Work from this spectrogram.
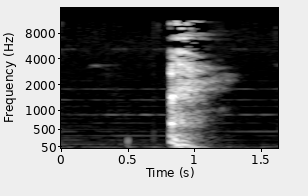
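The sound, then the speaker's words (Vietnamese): A man clears his throat at a gathering: one short, rough burst that starts sharply and fades within about half a second, heard alone with no talk. “Đợi cho mọi người chú ý hết vào mình, ông ấy mới hắng giọng nói tiếp.”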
